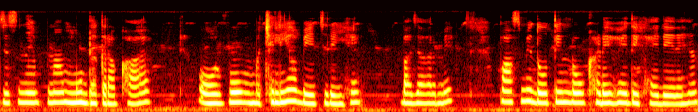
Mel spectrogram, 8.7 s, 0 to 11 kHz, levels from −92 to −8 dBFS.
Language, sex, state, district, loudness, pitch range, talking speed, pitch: Hindi, female, Rajasthan, Bikaner, -15 LUFS, 270-295 Hz, 170 wpm, 285 Hz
